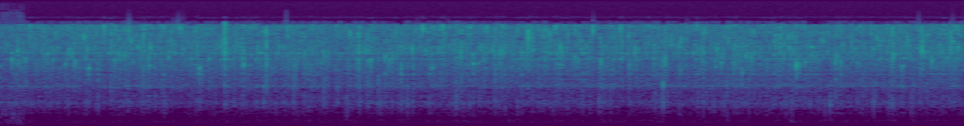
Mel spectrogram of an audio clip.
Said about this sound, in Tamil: அந்த மாதிரி வெந்தயமும் கடுகு நல்லா பொரிஞ்சு வரட்டும்.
